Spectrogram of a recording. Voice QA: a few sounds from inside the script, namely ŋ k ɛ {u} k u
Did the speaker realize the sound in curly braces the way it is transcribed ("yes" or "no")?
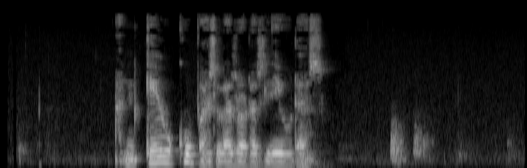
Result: yes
